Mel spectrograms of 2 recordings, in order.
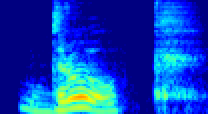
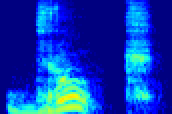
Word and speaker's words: друг: So this is not actually pronounced drug, it's pronounced druk, because a G and a K are a pair.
